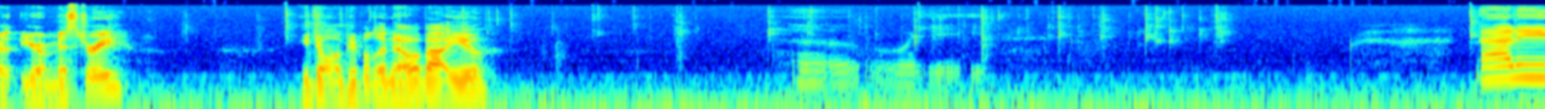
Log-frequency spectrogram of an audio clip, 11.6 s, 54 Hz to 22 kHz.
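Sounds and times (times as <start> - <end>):
speech: 0.0 - 1.0, 2.3 - 3.8, 11.1 - 11.5
computer keys tapping: 6.0 - 9.3.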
